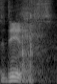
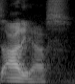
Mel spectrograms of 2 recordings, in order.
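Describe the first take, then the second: First: The name is said with an American pronunciation. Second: The name is said with a European pronunciation. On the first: "In America, it's Adidas" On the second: "It's in Europe, it's Adios"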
